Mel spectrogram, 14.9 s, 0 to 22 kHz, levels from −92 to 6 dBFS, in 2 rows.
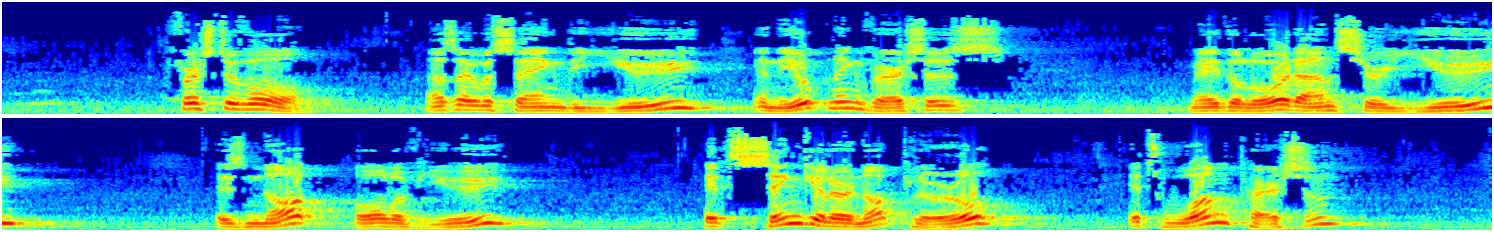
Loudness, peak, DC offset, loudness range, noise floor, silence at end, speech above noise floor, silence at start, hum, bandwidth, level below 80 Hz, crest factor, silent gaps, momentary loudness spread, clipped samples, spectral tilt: -11 LUFS; 0 dBFS; under 0.1%; 2 LU; -43 dBFS; 0.6 s; 32 dB; 0.85 s; none; 14.5 kHz; -48 dBFS; 12 dB; none; 11 LU; under 0.1%; -5 dB/octave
